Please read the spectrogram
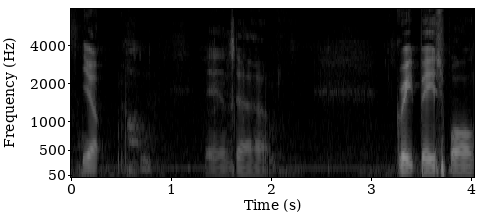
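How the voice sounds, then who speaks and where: A man talks with an American accent at a fairly slow pace. His intonation stays fairly even. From New York. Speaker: guest commentator, youth baseball coach. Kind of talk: casual chat.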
